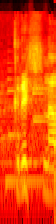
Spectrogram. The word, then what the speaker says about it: कृष्ण: जाकर कृष्णा बनेगा और उच्चारण करने में जरा उच्चारण करो तो कृष्ण बोलो कृष्ण जब तक मुंह को टेढ़ा नहीं करोगे जीभ को घुमाओ ग नहीं तब तक कृष्ण का नाम निकलेगा ही बोलो कृष्ण कृष्णा अब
